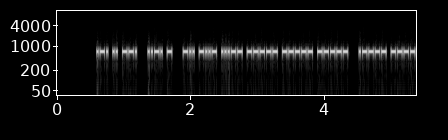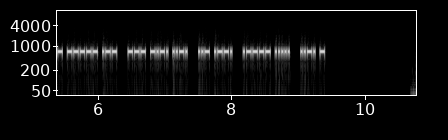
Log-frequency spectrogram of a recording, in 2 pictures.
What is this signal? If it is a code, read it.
Morse code, heard as a keyed tone, about 52 wpm, 700 Hz. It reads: RIG FT DX3000 100W OCF UP 15 FT
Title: K1USN SST QSO Practice 50wpm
